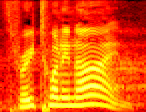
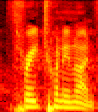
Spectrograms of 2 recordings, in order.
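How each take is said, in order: First: Raised, higher call-out. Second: Soft, offhand murmur; casual undertone. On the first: Passing the friend's room number to the waiter, called out brightly. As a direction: announce the room number for all to hear. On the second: Fishing for a friend's room number to bill him, quietly casual. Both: Acted.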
